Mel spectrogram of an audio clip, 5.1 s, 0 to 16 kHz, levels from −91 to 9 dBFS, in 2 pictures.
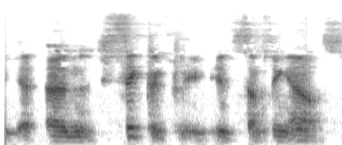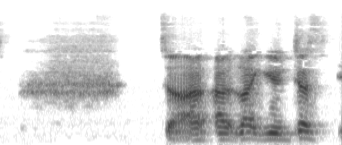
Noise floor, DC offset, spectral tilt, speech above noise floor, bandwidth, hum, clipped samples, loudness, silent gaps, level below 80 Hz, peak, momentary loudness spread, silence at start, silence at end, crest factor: -41 dBFS; under 0.1%; -3.5 dB/octave; 19 dB; 11 kHz; none; under 0.1%; -22 LUFS; none; -78 dBFS; -4 dBFS; 18 LU; 0.05 s; 0 s; 20 dB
